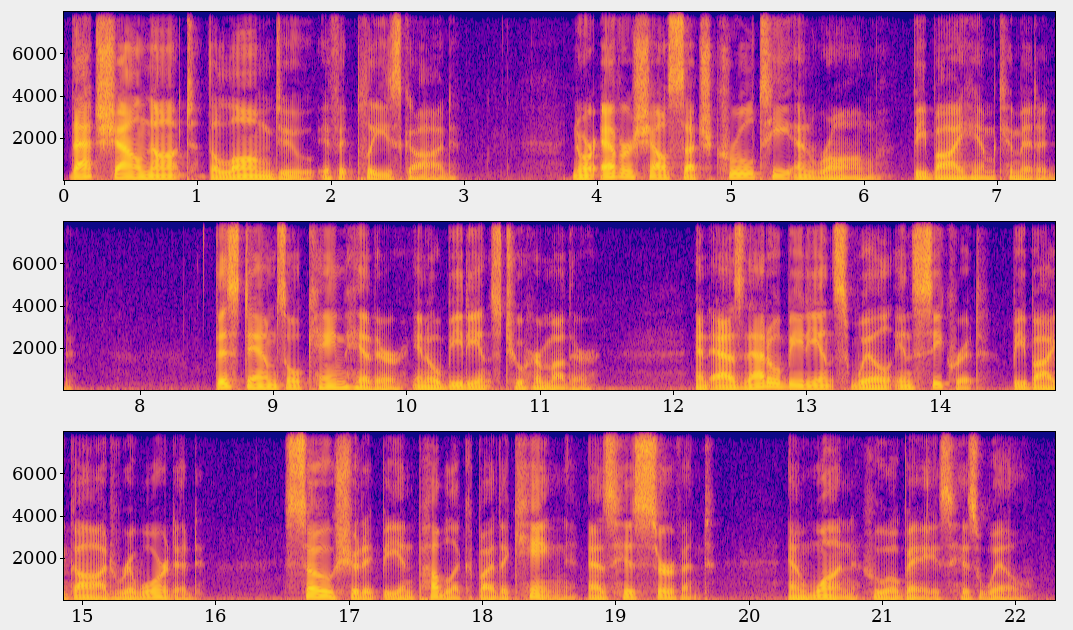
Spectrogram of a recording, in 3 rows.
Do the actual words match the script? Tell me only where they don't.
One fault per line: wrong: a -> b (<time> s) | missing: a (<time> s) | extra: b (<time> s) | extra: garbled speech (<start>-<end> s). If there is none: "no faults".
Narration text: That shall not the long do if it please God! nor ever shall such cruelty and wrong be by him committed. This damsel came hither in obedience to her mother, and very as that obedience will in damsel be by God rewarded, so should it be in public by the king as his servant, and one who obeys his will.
missing: very (12.3 s)
wrong: damsel -> secret (13.8 s)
